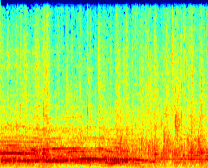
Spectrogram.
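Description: A live crowd bursts into sustained applause, dense clapping mixed with a few cheers and whoops, loud and close throughout with no break in the noise.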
